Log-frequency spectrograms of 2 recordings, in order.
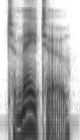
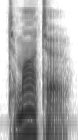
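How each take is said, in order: First: The middle vowel sounds like 'ay'. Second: The middle vowel sounds like 'ah'. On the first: The vowel went through the sound shift. "converted tomate into tomato" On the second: The vowel kept its original sound. "retained the original vowel sound as tomato"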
